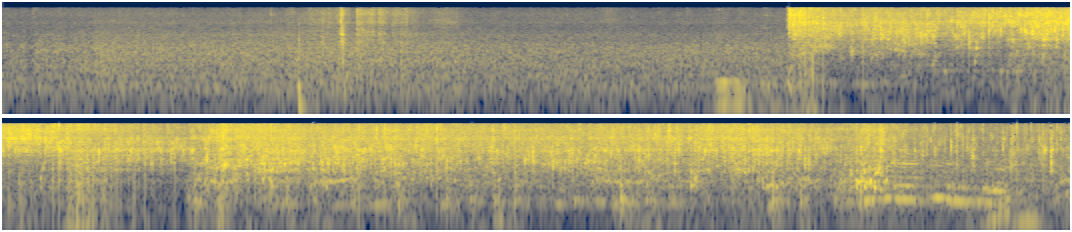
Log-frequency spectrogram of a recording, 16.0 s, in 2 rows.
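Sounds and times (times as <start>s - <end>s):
eggs sizzling in hot oil: 5.9s - 16.0s.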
